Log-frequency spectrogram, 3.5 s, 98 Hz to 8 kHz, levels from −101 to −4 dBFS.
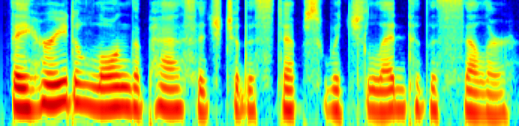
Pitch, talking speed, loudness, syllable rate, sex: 180 Hz, 225 wpm, -19 LUFS, 5.4 syllables/s, female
